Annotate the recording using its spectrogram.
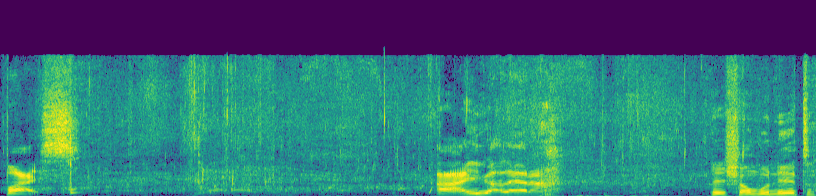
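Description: Water splashes steadily from a fountain outdoors.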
